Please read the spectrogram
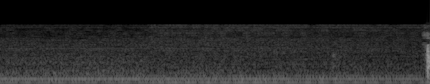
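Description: Steady electrical hum with a low hiss, and no other sound.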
